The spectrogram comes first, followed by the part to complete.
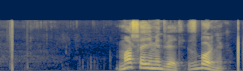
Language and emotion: Russian, positive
